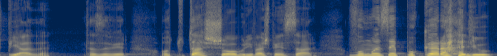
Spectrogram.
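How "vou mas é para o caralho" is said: high, loud fed-up shout; annoyed shout. Acted. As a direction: yell it like a fed-up patron. Imagined sober patron quote.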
